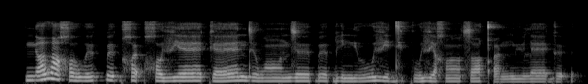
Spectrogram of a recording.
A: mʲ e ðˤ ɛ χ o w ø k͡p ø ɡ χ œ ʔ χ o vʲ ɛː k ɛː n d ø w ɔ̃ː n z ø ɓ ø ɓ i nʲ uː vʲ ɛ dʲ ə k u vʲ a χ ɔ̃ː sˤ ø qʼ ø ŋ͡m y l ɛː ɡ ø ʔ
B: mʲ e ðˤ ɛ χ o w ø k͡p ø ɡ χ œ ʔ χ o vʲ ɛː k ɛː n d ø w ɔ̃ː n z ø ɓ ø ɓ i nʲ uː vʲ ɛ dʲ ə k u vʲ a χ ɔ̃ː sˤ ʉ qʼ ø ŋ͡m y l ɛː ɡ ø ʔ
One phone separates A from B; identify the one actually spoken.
A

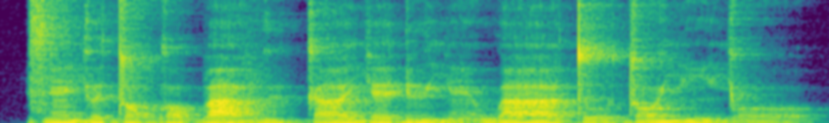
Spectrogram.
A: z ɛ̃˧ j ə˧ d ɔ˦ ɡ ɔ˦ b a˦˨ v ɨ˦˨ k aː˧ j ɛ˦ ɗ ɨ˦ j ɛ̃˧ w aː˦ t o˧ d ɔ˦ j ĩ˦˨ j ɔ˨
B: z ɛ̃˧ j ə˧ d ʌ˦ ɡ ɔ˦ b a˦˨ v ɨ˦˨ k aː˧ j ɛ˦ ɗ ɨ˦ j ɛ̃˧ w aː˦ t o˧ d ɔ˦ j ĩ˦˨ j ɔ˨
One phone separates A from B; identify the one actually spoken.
A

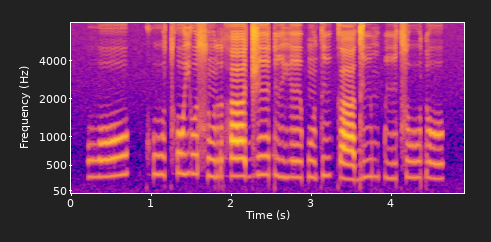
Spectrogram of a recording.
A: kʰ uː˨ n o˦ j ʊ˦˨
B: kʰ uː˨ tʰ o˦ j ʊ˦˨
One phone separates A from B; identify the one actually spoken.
B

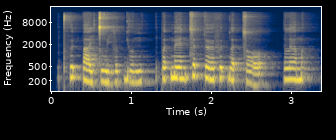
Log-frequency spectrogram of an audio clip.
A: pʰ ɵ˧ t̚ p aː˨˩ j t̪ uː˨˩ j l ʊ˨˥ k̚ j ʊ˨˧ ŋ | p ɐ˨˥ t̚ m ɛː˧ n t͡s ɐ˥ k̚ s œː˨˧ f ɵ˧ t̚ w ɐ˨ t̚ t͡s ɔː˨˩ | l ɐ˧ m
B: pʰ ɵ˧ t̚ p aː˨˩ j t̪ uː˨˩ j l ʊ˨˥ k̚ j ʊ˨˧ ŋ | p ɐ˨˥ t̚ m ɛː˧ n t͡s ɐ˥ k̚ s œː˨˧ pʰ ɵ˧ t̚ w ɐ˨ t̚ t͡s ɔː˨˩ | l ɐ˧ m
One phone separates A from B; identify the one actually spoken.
A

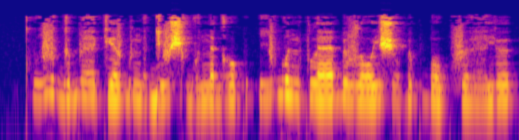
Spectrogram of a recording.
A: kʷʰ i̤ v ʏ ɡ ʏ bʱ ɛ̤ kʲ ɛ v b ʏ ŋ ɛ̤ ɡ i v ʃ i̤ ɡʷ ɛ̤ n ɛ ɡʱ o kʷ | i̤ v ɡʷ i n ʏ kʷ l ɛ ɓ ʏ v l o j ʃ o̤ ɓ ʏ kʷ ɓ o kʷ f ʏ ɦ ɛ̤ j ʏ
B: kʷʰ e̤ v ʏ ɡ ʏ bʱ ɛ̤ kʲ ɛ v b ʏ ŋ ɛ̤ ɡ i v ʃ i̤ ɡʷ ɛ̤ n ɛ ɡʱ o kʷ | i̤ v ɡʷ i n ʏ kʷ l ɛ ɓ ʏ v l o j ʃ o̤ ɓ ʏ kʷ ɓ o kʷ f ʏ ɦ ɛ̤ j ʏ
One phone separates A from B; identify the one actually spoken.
A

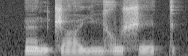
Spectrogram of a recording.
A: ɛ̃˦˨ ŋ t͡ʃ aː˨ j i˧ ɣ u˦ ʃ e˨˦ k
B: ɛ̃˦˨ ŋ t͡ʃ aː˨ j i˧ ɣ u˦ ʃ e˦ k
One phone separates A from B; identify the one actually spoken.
A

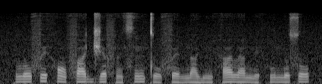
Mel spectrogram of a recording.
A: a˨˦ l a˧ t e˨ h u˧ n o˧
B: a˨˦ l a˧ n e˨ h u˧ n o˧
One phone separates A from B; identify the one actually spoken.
B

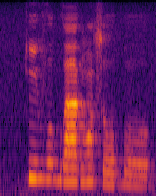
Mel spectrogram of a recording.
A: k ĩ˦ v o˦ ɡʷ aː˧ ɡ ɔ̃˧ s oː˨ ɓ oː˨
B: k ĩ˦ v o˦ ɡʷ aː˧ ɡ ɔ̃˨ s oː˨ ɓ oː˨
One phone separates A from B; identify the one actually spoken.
A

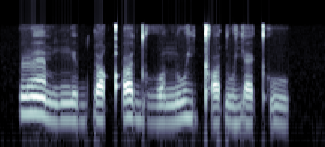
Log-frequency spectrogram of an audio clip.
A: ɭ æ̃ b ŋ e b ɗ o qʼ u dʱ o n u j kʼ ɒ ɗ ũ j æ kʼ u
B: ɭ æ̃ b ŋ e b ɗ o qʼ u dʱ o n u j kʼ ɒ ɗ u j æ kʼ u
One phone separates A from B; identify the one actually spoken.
B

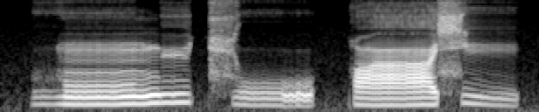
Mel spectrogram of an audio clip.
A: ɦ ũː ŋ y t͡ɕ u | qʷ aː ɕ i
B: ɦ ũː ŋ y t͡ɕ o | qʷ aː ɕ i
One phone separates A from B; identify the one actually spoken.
A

